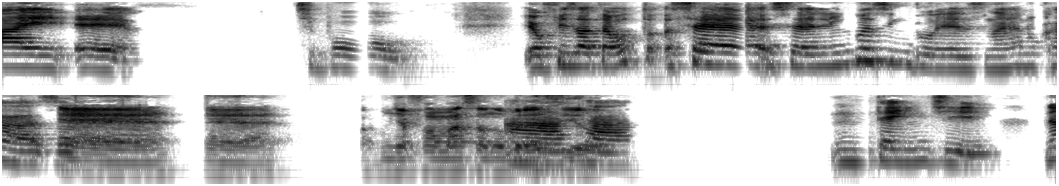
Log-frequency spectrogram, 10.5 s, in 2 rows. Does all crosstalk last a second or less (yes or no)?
yes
